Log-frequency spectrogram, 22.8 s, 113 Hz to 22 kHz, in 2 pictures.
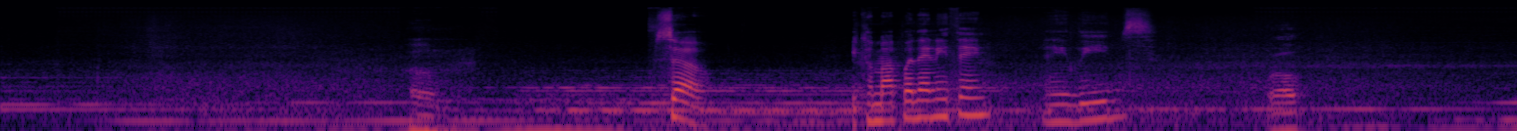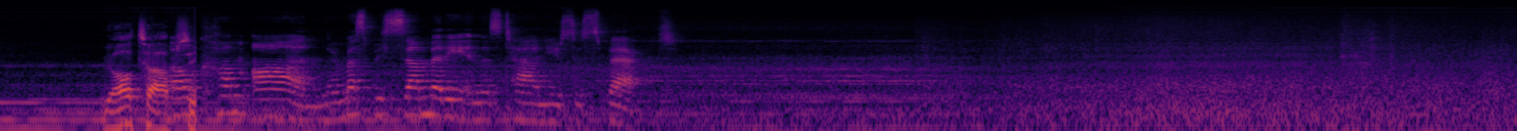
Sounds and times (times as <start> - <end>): Speech: 12.2 - 16.4.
